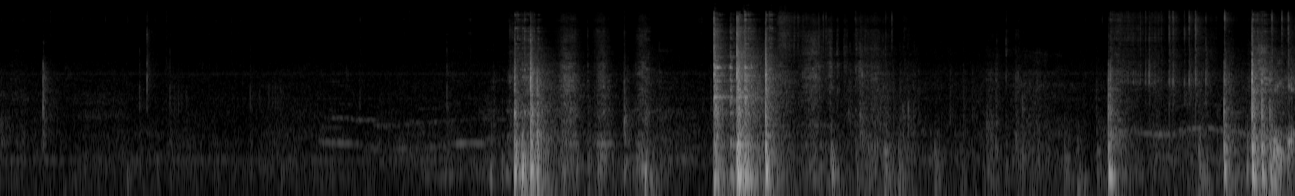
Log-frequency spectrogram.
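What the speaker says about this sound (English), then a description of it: "Make sure all that condensed milk and butter gets mixed in with your chocolate." Spoon scraping and clinking against a pot or bowl while condensed milk and butter are stirred into melted chocolate, in short bursts of metallic taps and scrapes that grow louder after a quiet opening.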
